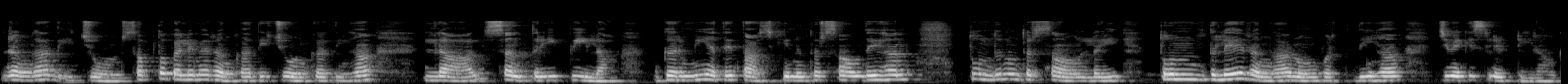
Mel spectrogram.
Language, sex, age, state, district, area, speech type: Punjabi, female, 45-60, Punjab, Jalandhar, urban, spontaneous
